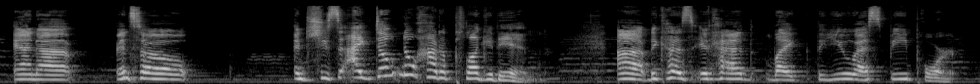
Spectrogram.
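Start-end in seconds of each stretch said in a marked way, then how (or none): 3.5-5.4 high-pitched, unsure motherly voice. Retelling a phone call about a new CD player, imitating Mom. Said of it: "an impression of my mother so well".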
